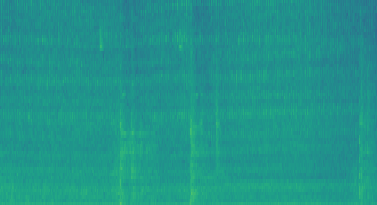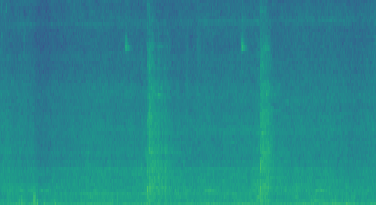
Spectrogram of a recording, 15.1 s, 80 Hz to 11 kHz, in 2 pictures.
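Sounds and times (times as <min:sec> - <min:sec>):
sharp metallic knocks: 0:00.0 - 0:07.7
engine running: 0:00.0 - 0:15.0.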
